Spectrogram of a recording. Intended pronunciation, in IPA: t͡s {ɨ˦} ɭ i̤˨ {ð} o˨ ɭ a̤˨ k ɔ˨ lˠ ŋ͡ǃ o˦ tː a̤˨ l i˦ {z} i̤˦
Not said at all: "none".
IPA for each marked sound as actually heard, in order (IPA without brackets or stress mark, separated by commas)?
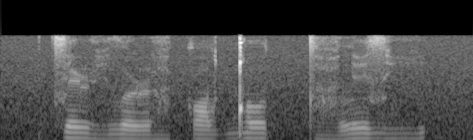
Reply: i˦, ð, z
